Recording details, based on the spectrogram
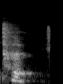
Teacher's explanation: vous réunissez vos deux lèvres avec là aussi un son sourd, c'est-à-dire sans mettre la gorge, c'est Pe. Hein.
